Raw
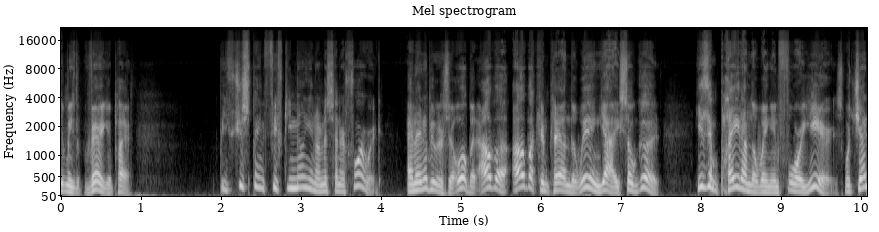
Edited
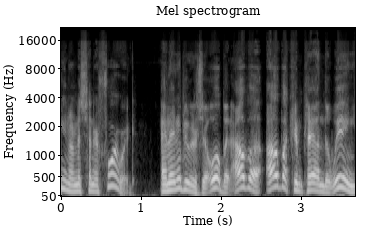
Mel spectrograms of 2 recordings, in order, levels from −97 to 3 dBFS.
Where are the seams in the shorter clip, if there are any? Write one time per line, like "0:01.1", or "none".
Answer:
none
